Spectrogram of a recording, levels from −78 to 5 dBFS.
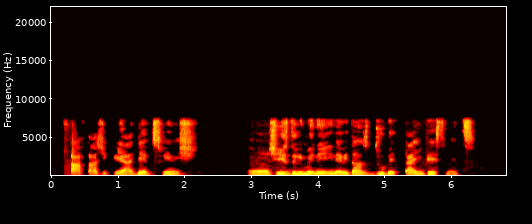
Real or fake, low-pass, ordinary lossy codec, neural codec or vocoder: real; 7.2 kHz; none; none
